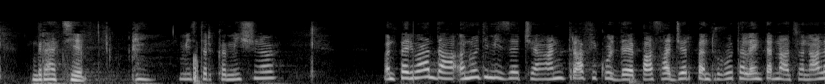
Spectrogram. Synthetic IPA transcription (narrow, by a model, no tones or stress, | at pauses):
ɡɾat̪sije̞ | mist̪ərkomiʃonər | ɨnpe̞ɾioad̪aʔɨnult̪imijze̞t͡ʃe̞anʲt̪ɾafikuld̪e̞pasad͡ʒe̞rʲpe̞nt̪ɾuɾut̪ele̞int̪e̞rnat̪sio̞nale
